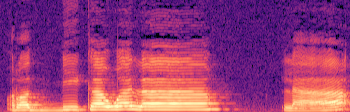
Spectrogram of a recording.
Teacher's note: Mad thobii karena ada Alif sebelumnya fathah dibaca panjang dua harakat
